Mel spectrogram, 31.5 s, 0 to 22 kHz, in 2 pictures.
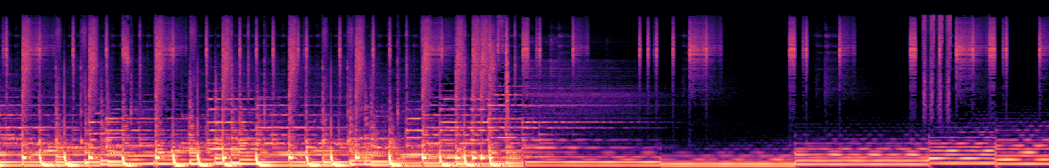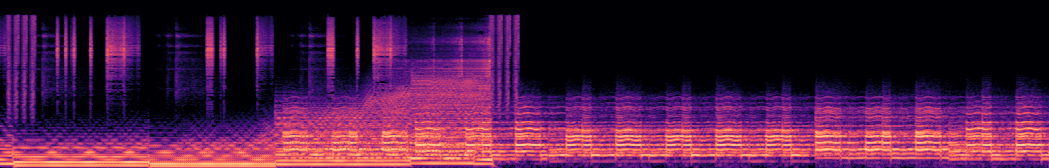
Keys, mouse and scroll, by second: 0.1 ctrl+a, 1.3-5.9 drag, 5.6-7.1 typing, 10.1-26.2 drag, 31.2 ctrl+z.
